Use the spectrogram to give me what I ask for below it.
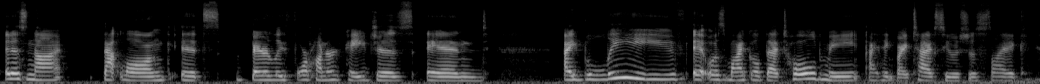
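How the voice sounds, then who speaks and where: A woman's voice: mid-range voice, slow. A woman chats loosely about what she is reading. Her talk wanders and is full of fillers like "like" and "um.". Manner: chatty, rambling, many fillers like "like" and "um". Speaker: book vlogger. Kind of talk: casual chat. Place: home, with a dog nearby.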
